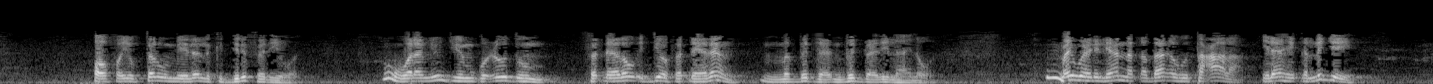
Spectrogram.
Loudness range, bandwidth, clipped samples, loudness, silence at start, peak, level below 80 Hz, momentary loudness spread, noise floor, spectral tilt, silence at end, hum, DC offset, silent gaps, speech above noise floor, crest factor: 2 LU; 4.9 kHz; under 0.1%; -19 LUFS; 0.4 s; 0 dBFS; -46 dBFS; 10 LU; -44 dBFS; -10.5 dB/octave; 0.55 s; none; under 0.1%; none; 26 dB; 18 dB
